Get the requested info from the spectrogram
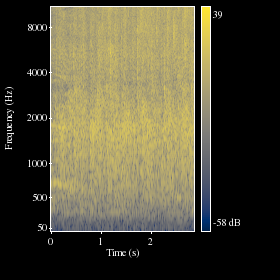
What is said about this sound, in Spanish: Denle un fuerte aplauso a la palabra de Dios.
